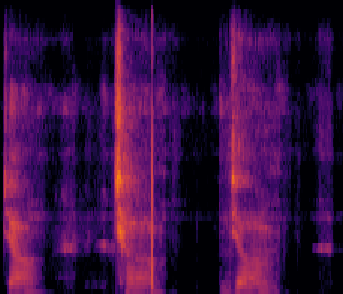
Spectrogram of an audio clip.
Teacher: च, छ, ज के उच्चारण में तालु पर अधिक बल पड़ता है, अतः ये वर्ण तालव्य कहलाते हैं।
